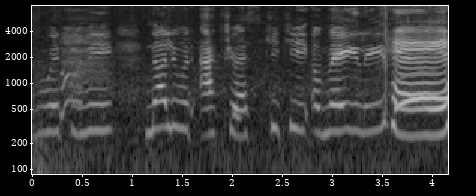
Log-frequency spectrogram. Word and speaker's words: Omeili: Okay, it's pronounced Omeili.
